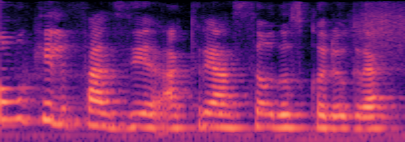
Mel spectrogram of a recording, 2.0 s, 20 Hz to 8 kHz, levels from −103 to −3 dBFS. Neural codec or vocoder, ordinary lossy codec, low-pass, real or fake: none; none; none; real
